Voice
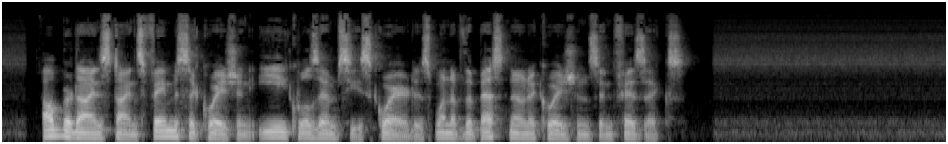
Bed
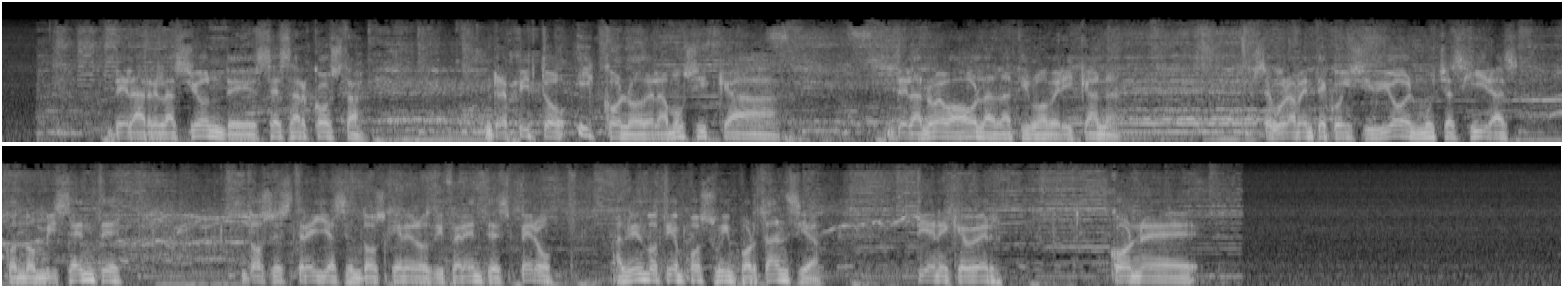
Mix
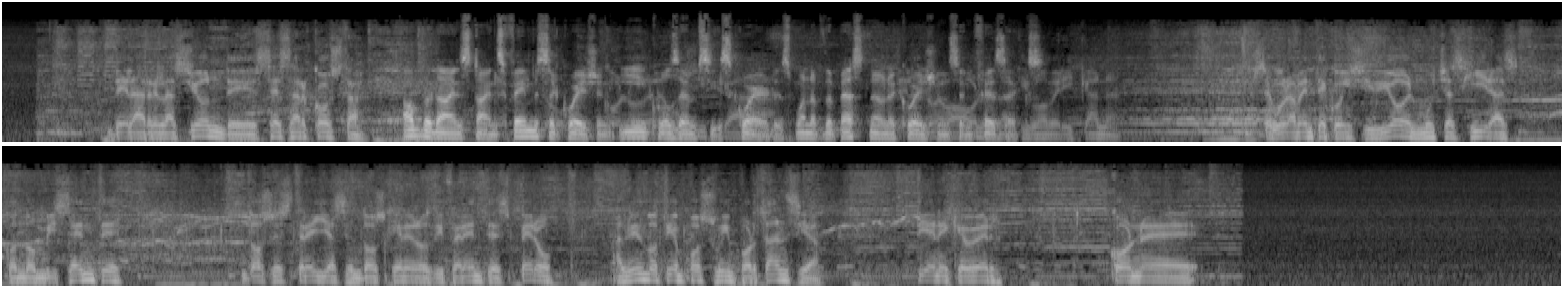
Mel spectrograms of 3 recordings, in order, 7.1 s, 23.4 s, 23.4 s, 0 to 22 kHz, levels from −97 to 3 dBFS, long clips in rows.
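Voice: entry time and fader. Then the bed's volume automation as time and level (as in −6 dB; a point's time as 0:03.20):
2.70 s, −3.0 dB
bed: 0:03.15 −4.5 dB
0:03.45 −18.5 dB
0:08.40 −18.5 dB
0:09.24 −4.5 dB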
